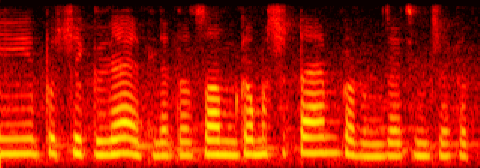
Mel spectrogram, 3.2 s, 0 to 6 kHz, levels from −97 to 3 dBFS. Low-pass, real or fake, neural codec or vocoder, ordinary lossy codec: 5.4 kHz; real; none; none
